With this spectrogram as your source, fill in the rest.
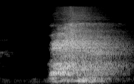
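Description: One sudden, loud, breathy burst comes close by after near silence and trails off quickly, during a zoning commission meeting.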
